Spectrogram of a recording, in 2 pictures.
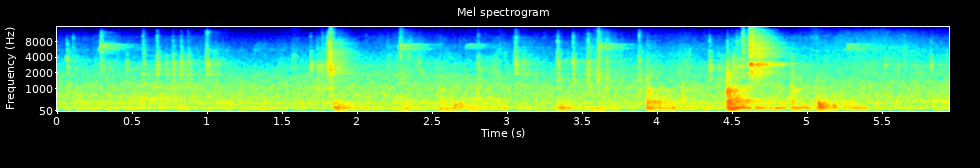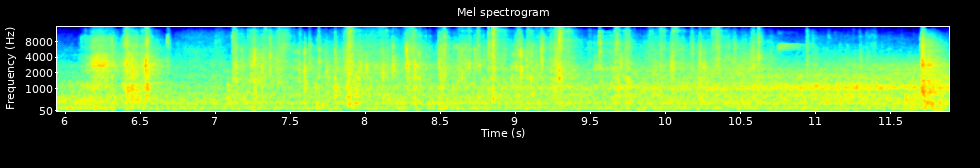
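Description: A caulking gun clicks as its trigger is squeezed.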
